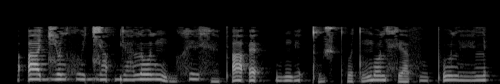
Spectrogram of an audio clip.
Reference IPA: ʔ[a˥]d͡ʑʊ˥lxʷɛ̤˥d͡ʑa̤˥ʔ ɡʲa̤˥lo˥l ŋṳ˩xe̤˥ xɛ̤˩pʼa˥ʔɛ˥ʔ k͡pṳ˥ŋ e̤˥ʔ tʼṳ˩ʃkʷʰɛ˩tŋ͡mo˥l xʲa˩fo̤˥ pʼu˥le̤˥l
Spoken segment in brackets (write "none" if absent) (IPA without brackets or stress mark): a˥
